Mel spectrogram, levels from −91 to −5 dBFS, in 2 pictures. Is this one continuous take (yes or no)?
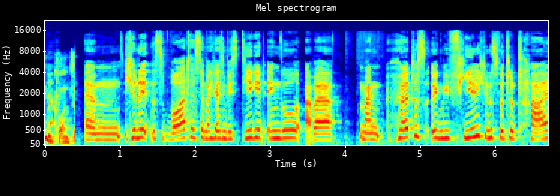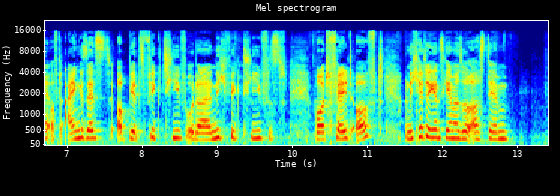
yes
